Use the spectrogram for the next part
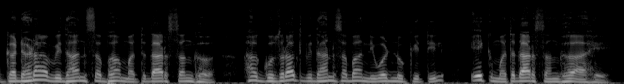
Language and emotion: Marathi, neutral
